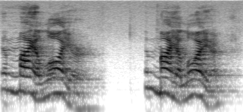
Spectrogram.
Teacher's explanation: Reparem que a segunda palavra começa a receber a tônica, para passar essa intenção de curiosidade.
